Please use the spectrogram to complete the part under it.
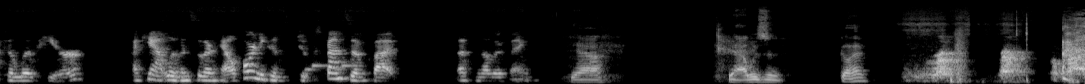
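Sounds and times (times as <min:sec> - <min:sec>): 
speech: 0:00.1 - 0:04.0, 0:04.6 - 0:06.2, 0:07.2 - 0:10.8
dog barking: 0:09.2 - 0:10.6.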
